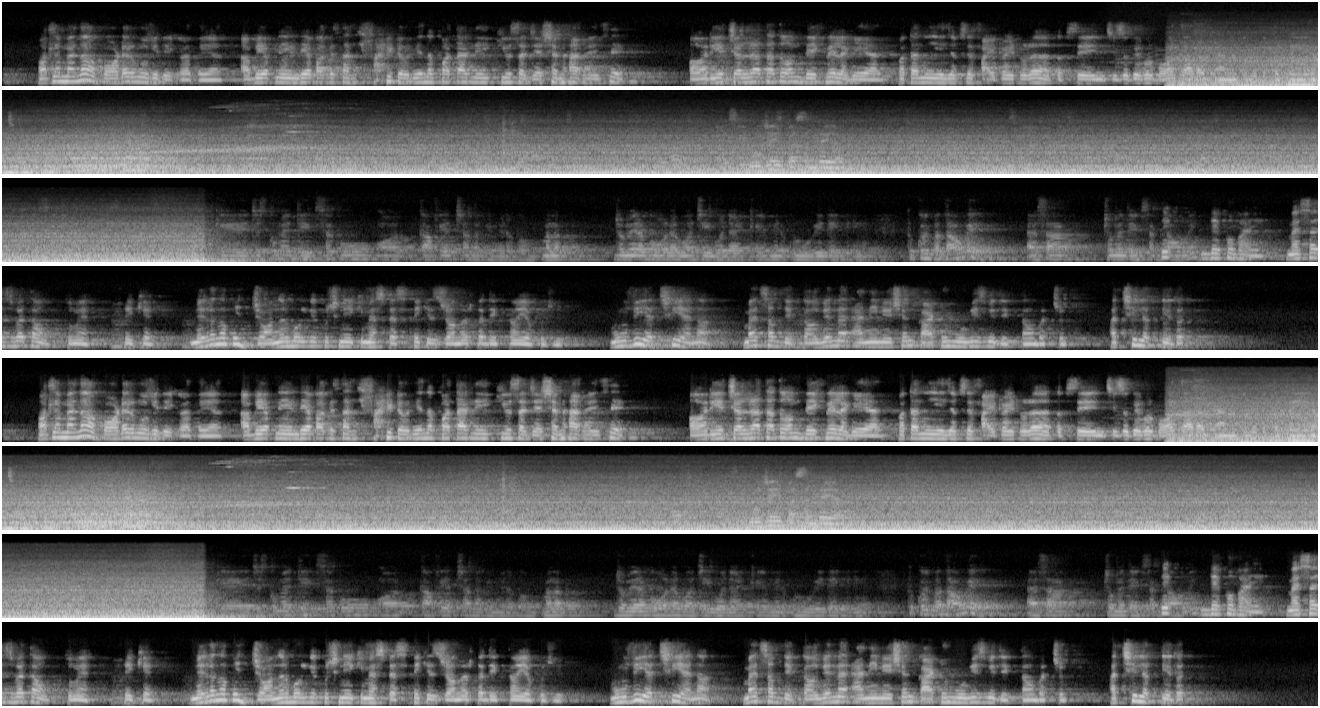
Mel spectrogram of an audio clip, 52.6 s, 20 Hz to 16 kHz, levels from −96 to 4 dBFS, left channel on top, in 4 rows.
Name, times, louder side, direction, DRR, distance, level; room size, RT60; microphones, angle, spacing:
voice 1, 0.4-6.2 6.9-13.5 14.4-14.6 20.6-21.6 37.9-38.0 38.3-40.4 40.7-41.0 41.4-45.1 45.6-46.6 46.9-50.1 50.6-51.3, right 3 dB, 45° right, 11 dB, 0.8 m, -26 dB
voice 2, 2.8-3.5 7.1-7.4 13.8-14.9 15.4-19.2 19.7-21.6 22.5-26.1 26.6-28.0 28.5-32.0 32.4-35.0 35.4-36.2 36.6-37.0 37.3-38.3 40.6-40.8 41.3-41.4 45.8-46.1 47.3-47.6 51.1-51.3, equal, 80° left, 1 dB, 7.1 m, -39 dB
sound 1, 11.1-20.0, left 1 dB, 45° left, 3.0 m, -40 dB
sound 2, 11.6-28.4, right 1 dB, 70° right, 1.5 m, -20 dB
29.0 x 18.0 x 5.0 m, 1.3 s
head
